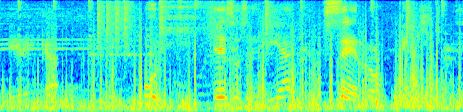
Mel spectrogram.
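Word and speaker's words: urku: El volcán o el cerro que está a mis espaldas en quichua es urcu, U-R-K-U, urcu, ¿sí? Tal como estoy pronunciando, U-R-K-U, urcu.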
